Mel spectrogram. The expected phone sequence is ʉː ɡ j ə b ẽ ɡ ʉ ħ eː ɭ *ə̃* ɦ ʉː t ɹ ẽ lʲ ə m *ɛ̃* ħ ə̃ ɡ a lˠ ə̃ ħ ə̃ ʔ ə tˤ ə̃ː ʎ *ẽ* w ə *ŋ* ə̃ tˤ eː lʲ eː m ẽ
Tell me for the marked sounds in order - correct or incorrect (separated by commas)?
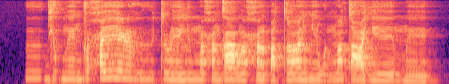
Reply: correct, incorrect, correct, correct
